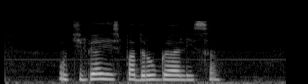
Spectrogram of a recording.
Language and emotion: Russian, neutral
